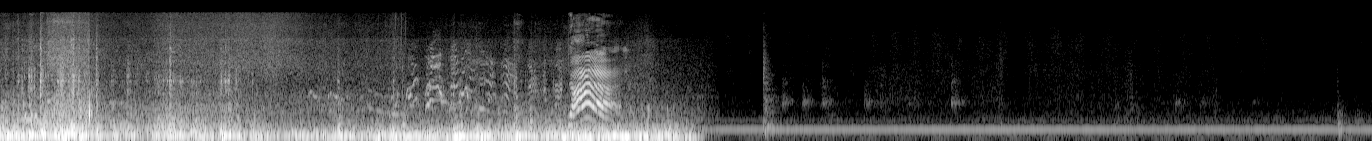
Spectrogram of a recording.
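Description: Log flume boat just after its big drop: loud rushing noise on the microphone, with shouts and whoops from the riders. About nine seconds in it cuts off abruptly to a quiet room with a steady low hum.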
